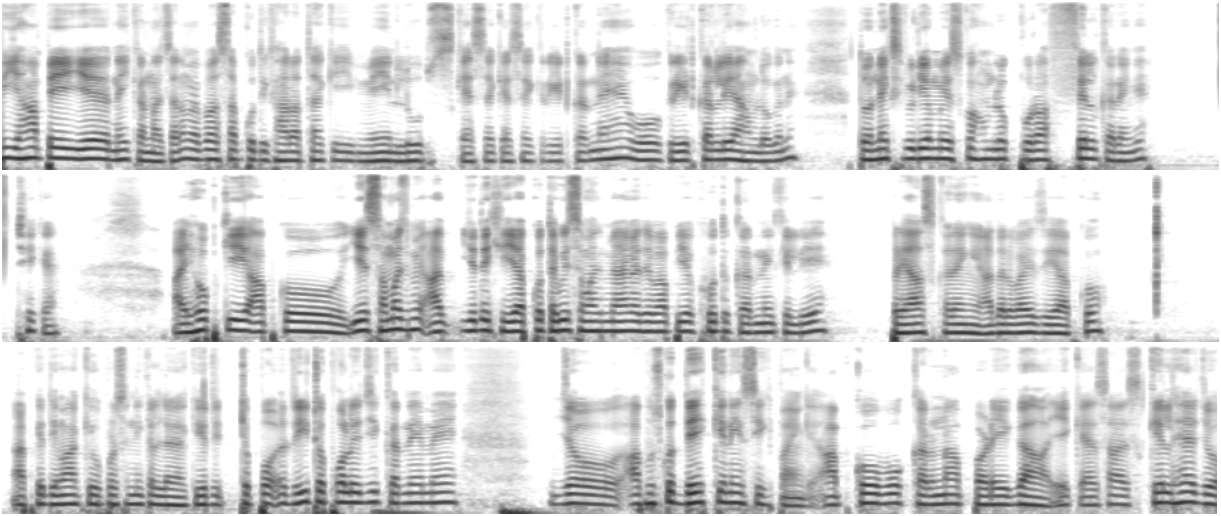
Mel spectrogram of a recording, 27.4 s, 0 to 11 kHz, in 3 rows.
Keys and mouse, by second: 17.6 Tab, 18.2 click, 18.3-27.3 middle drag.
